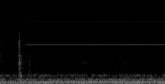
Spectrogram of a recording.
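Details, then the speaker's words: Multimeter continuity mode, probes touched together before testing a Yamaha YFZ450 quad's starter switch: steady high-pitched beep starting on contact and holding unbroken; normal continuity beep, tester working. "then we have the beep still see the beep sound that's what you want to hear"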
